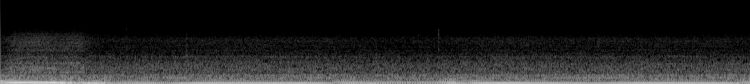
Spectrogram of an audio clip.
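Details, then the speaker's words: Mk6 Ford Fiesta ST after a cleaned throttle body and a new intake pipe with crankcase breather line: a short sharp blip, then the revs hang above idle instead of dropping back; owner feels it got worse, cause still unknown. "feels like gone worse that's kind of annoying waste of 75 quit trying to get that to work"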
